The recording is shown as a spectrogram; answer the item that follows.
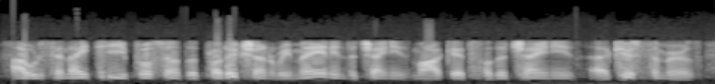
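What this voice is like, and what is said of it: Slight French accent. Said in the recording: “they detect a little bit of an accent, and you're actually from France originally ... my French accent.”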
